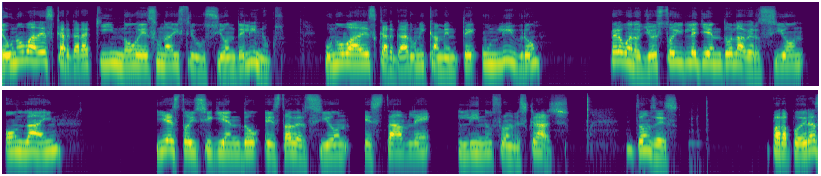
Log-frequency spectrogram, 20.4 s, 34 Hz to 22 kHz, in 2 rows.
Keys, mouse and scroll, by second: 7.4 click, 11.1-12.9 scroll down 2, 14.8 click, 17.3-18.2 scroll down 2.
